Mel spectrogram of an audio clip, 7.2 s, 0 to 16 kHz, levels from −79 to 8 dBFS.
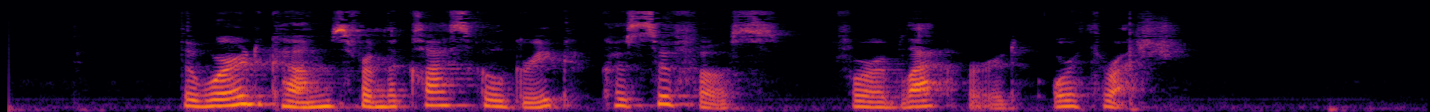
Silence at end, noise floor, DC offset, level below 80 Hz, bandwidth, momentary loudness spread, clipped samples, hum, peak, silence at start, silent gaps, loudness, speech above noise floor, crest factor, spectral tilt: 0.45 s; -57 dBFS; under 0.1%; -52 dBFS; 11.5 kHz; 15 LU; under 0.1%; none; -2 dBFS; 0.9 s; none; -19 LUFS; 38 dB; 18 dB; -5 dB/octave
